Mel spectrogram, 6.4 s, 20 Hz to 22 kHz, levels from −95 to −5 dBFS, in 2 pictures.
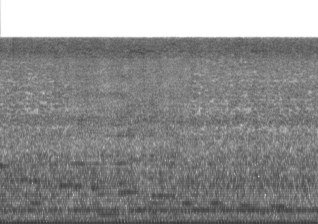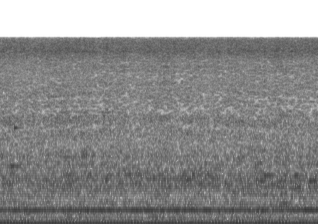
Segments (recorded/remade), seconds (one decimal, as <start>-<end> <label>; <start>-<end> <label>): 0.0-0.7 recorded; 0.7-1.9 remade; 1.9-6.4 recorded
